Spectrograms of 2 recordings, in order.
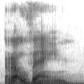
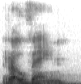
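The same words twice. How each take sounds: Both takes have the same delivery.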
